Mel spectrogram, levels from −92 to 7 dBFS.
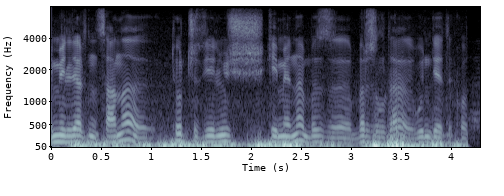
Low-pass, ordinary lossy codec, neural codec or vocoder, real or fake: none; none; none; real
